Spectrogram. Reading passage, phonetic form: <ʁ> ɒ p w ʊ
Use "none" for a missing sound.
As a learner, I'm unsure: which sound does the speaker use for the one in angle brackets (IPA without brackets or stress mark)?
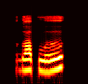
ɡ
